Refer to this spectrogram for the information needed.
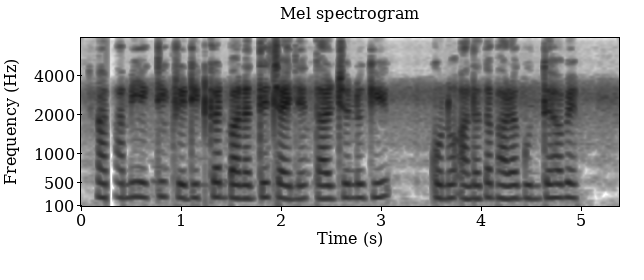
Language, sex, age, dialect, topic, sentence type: Bengali, female, 18-24, Northern/Varendri, banking, question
